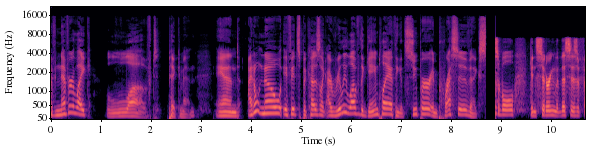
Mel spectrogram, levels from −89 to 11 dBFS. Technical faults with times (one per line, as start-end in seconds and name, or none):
8.68-10.69 input switched to a poorer device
